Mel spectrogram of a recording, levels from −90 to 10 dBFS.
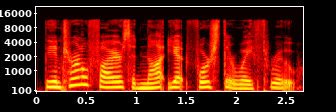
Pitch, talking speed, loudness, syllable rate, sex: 235 Hz, 225 wpm, -17 LUFS, 5.7 syllables/s, female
